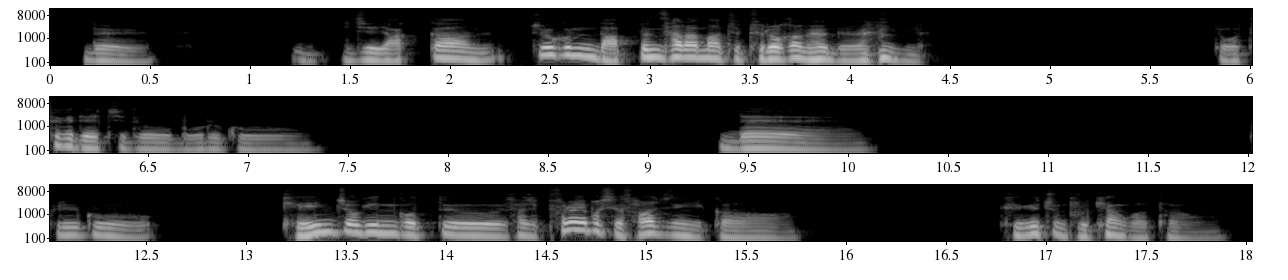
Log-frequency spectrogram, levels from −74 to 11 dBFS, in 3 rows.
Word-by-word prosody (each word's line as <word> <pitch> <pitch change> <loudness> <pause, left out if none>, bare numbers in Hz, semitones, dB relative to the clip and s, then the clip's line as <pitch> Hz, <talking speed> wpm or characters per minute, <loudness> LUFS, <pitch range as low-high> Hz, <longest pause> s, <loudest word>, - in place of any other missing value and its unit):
네. 115 -6 -5 0.7
음. 125 -5 -14
이제 125 0 -1
약간 130 +2 +1 0.2
쪼금 210 -3 +4
나쁜 120 +5 +3
사람한테 170 -2 +5
들어가면은 140 -5 +2 1.5
또 115 - -6
어떻게 115 +8 -3
될지도 115 -5 -5
모르고. 100 -2 -12 2.0
네. 110 -6 -4 1.9
그리고 140 -6 -5 0.6
개인적인 185 +3 +3
것들 145 -3 +1
사실 130 0 -6
프라이버시가 220 -10 +3
사라지니까. 110 - -3 1.0
그게 145 +3 -1
좀 155 -2 -5
불쾌한 130 +2 -3
것 100 -2 -9
같아요. 95 -1 -14
125 Hz, 205 characters per minute, -22 LUFS, 110-155 Hz, 2.0 s, 사람한테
